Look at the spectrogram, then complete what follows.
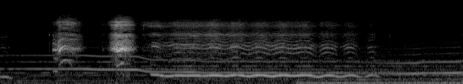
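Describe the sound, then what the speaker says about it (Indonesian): Wailing, sobbing cries of a woman in the rain, rising in a couple of louder moaning bursts and then trailing into wavering whimpers, with rain hiss and a low rumble joining near the end. "Terdengar suara tangisan seorang perempuan dari arah belakang rumah."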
